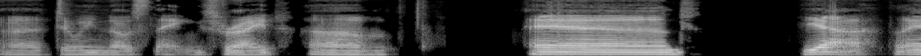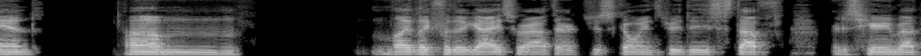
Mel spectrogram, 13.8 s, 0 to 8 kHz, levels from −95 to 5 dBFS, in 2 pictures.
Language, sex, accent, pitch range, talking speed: English, male, American, 100-120 Hz, 120 wpm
